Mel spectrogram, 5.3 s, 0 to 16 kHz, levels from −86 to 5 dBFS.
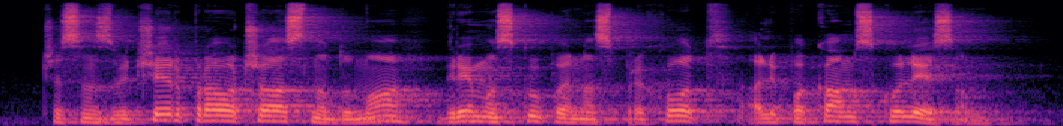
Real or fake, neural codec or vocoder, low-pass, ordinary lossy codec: real; none; 14.4 kHz; none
